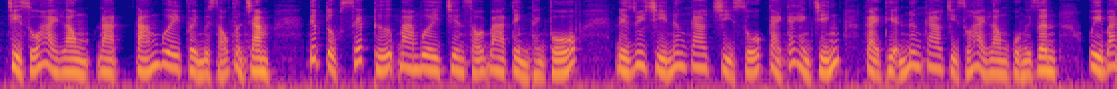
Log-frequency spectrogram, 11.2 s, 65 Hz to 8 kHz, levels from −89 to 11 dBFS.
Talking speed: 240 wpm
